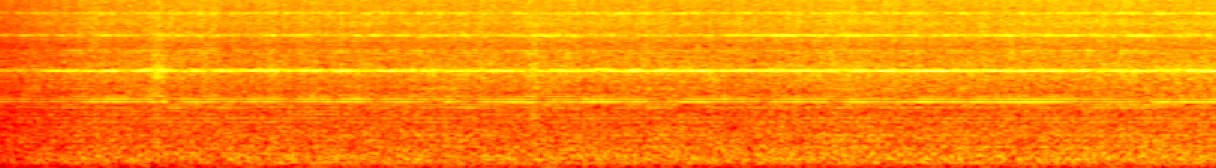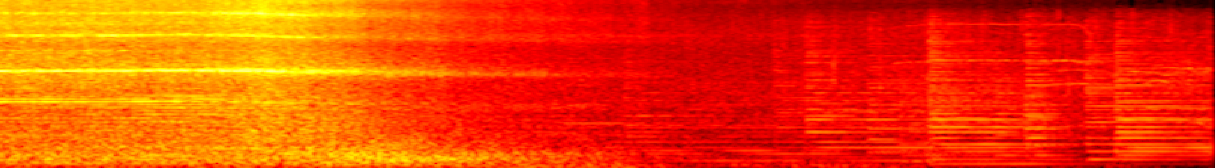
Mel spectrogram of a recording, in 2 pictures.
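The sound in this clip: A jet airliner takes off with a loud, sustained roar and a high engine whine that holds steady, then fades away and gives way to music.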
